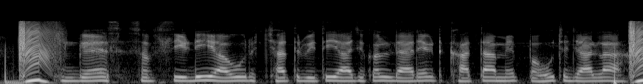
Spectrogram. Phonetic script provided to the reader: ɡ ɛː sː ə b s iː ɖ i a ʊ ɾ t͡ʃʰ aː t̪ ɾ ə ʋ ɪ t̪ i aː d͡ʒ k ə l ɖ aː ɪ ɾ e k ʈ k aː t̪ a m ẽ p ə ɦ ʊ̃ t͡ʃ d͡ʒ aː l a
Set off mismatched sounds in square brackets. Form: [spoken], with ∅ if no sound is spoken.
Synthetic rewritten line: ɡ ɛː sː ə b s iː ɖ i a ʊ ɾ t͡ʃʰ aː t̪ ɾ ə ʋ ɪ t̪ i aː d͡ʒ k ə l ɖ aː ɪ ɾ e k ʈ [kʰ] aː t̪ a m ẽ p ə ɦ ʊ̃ t͡ʃ d͡ʒ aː l a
